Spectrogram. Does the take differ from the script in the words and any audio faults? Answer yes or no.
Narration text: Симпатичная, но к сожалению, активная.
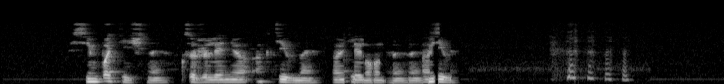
yes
